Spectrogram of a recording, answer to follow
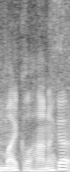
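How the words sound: The name is said with an American pronunciation. The speaker calls it wrong.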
